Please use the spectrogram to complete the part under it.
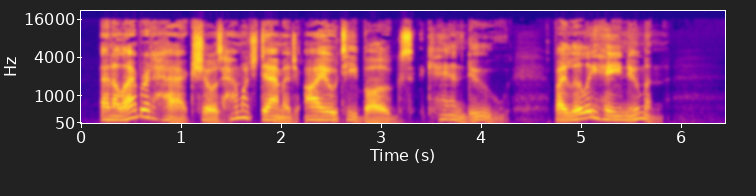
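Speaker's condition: No condition

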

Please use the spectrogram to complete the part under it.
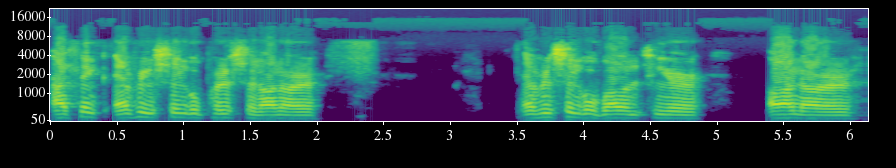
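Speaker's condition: Cleft lip and palate; malformed legs

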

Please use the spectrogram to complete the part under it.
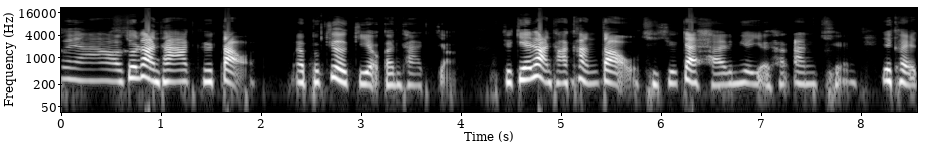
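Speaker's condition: Congenital hearing impairment, congenital cochlear underdevelopment; skull opened for cochlear implant (电子耳)

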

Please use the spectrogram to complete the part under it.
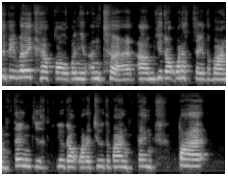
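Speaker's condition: Deafness; deaf medically, little-d deaf, some residual hearing, wears hearing aid, lip reads, no sign language; lip reading hosts during podcast, relying on hearing aid; speaks orally, audible deaf accent noticed by listeners

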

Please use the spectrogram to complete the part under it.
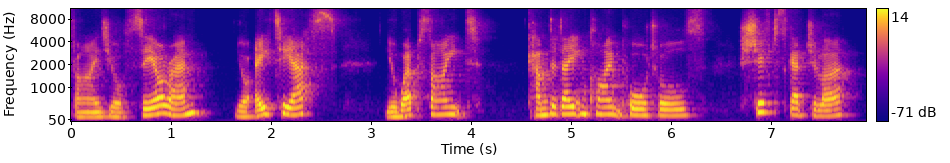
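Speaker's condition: No condition

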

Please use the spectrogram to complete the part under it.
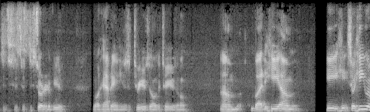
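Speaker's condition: Parkinson's disease; about 30 years since diagnosis, benign spinal tumor, six-hour spinal surgery at Johns Hopkins, relearned walking

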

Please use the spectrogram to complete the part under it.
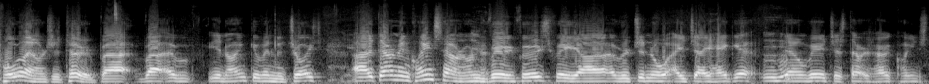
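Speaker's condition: Cerebral palsy; speech impediment, talks funny

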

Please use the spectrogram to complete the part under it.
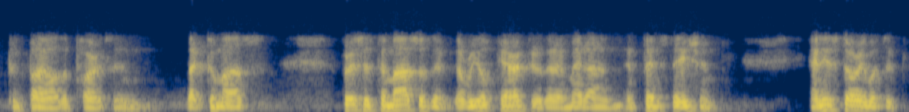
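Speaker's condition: Parkinson's; shaky voice, may stumble on words

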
